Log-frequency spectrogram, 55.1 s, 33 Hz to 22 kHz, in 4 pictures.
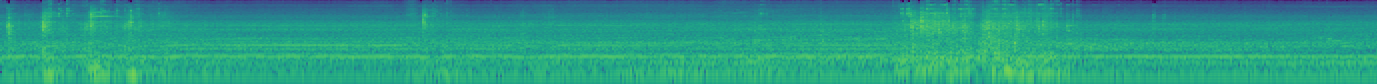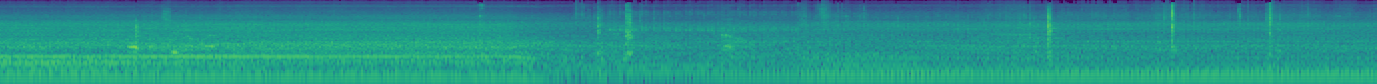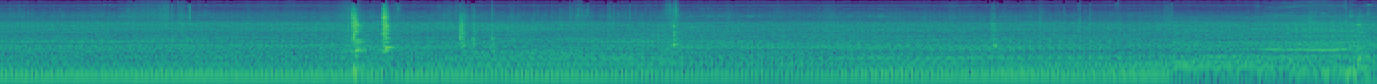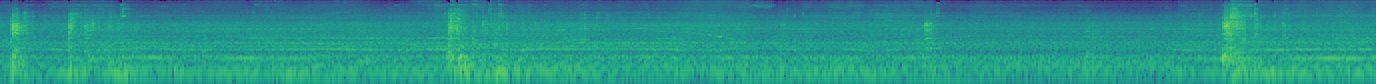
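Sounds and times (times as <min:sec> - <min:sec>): metal clanks: 0:00.0 - 0:02.2, 0:04.0 - 0:11.7, 0:40.5 - 0:50.9, 0:53.2 - 0:55.0
excavator engine running: 0:00.0 - 0:55.0.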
